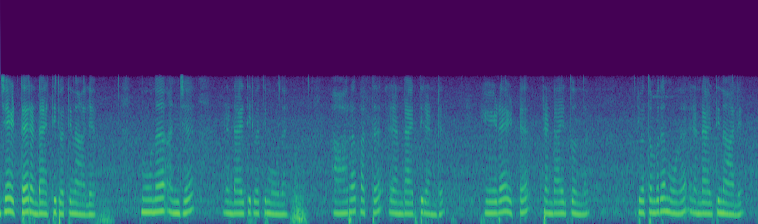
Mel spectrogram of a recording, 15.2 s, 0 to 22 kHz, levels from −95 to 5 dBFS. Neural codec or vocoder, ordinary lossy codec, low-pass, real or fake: none; none; 5.4 kHz; real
